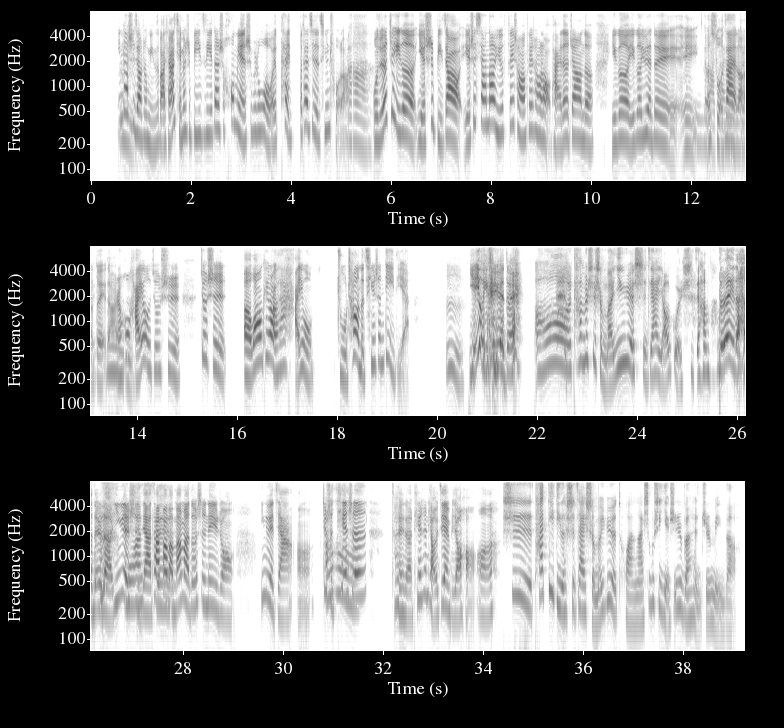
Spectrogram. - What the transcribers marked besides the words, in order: in English: "World"; laughing while speaking: "也有一个乐队"; laugh; laughing while speaking: "对的"; laughing while speaking: "家吗"; laugh
- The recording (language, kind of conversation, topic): Chinese, podcast, 你有没有哪段时间突然大幅改变了自己的听歌风格？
